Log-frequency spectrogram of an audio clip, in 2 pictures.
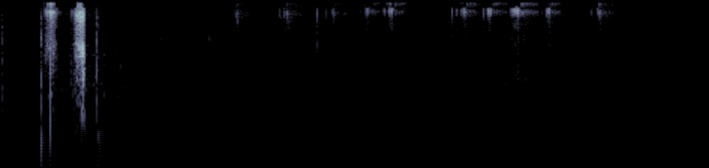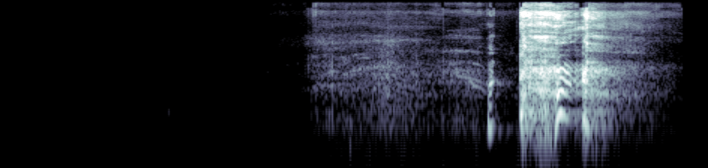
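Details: Short burst of harsh coughing from an adult who was sick, heard after a long near-silence, recorded over a game.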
